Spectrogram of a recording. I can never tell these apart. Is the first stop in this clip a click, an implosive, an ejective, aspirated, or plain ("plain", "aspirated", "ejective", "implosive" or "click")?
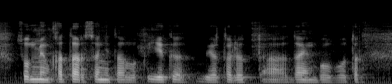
aspirated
